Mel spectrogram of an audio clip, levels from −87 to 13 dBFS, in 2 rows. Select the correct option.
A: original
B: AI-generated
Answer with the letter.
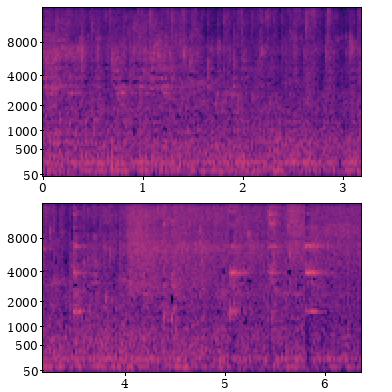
A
